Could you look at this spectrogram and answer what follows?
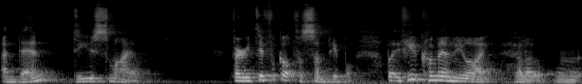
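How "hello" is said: low mumble, voice directed down and away. Teaching how to greet a class, mumbles hello looking down. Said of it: "you're mumbling down like this".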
